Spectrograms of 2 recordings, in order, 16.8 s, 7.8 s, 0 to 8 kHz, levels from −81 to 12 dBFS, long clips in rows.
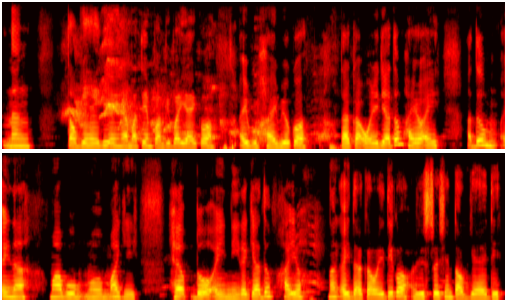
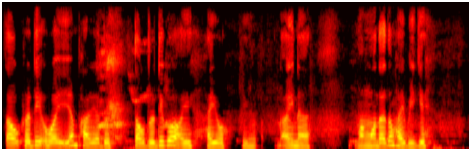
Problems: background conversations at intervals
